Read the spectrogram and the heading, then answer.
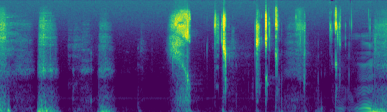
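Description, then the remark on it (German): Wet lip smacks and chewing sounds in an irregular series as a person smacks and burps a little, with a breathy swoosh partway through and a short voiced murmur near the end. “Und dann fängst du an zu schmatzen und so ein bisschen rülpsen”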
